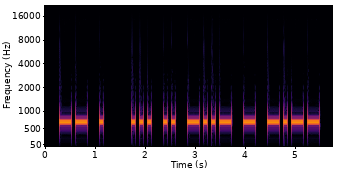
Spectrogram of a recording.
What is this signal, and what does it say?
Morse code, heard as a keyed tone, about 15 wpm, 700 Hz. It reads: ME SIXTY
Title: Pangram Challenge v2 - 15wpm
